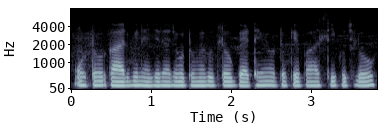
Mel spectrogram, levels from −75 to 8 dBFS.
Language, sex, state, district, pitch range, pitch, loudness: Hindi, male, Rajasthan, Jaipur, 145-155 Hz, 150 Hz, -17 LUFS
